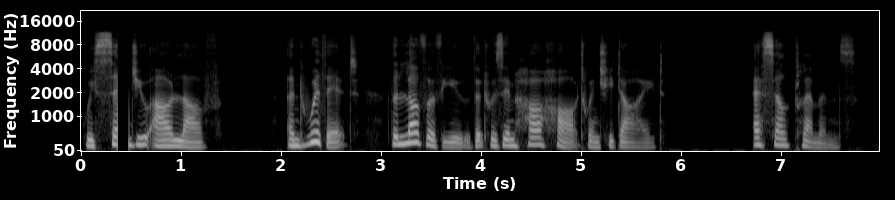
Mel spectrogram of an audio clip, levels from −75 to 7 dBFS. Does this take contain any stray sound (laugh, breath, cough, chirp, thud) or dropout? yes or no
yes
